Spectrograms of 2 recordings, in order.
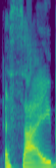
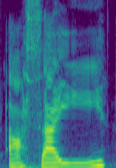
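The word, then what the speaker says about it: açaí: I was calling it acai berries, and I was talking with my sister on the phone, and she stopped me right away, and she goes, "Homeschool, you know that it is acai."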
